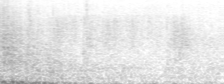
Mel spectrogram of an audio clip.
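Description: Deep, rumbling boom of naval gunfire and shell explosions in a battleship game, a continuous low roar that slowly fades with no talking.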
